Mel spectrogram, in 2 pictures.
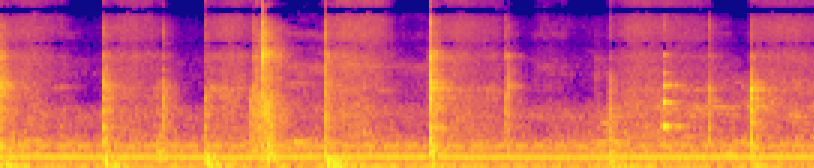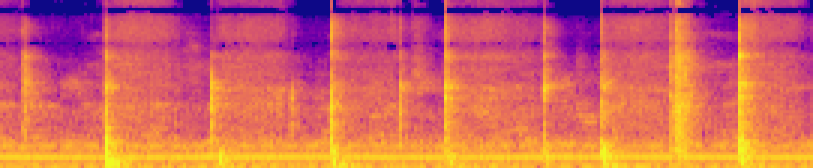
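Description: A wooden rolling pin rolls and thumps over dough on a board.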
